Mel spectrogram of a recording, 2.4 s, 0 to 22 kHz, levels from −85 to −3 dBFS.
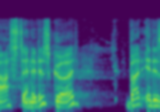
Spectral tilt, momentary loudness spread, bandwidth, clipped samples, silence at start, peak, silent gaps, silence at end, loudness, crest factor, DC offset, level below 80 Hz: -2.5 dB/octave; 6 LU; 12.5 kHz; under 0.1%; 0 s; -4 dBFS; none; 0 s; -16 LUFS; 14 dB; under 0.1%; -56 dBFS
